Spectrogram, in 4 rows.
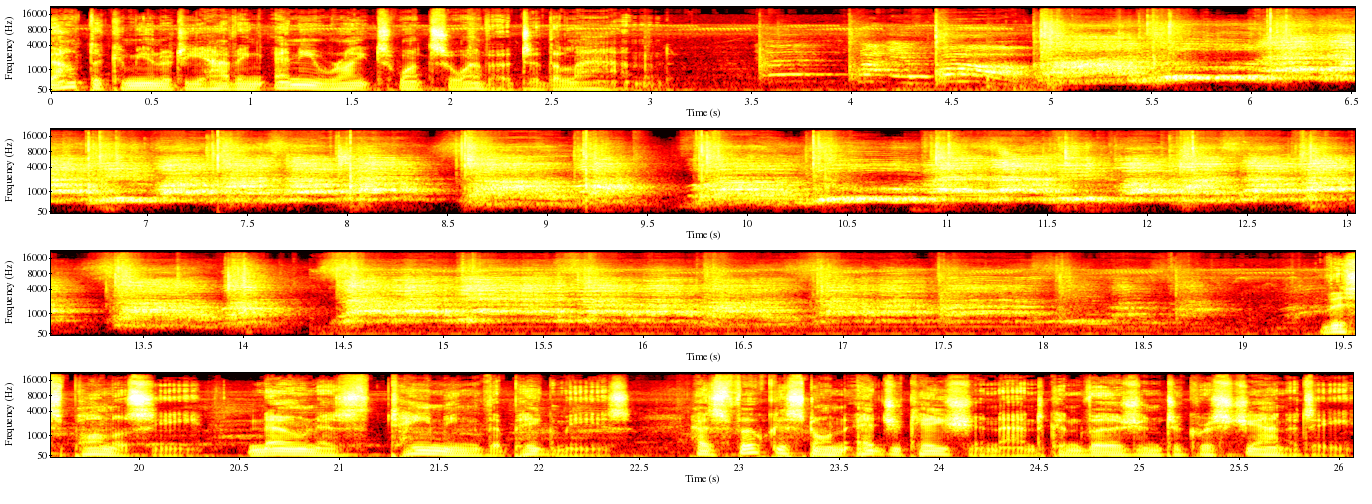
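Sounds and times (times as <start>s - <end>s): hand claps: 2.9s - 18.9s
group of people singing: 5.0s - 21.0s.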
